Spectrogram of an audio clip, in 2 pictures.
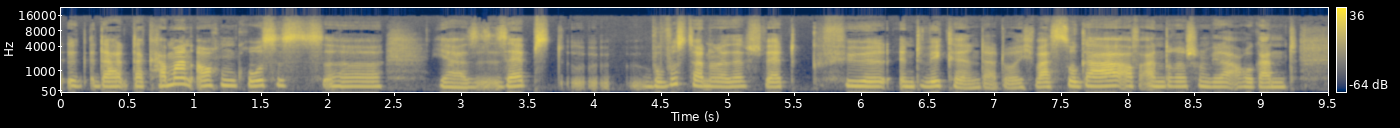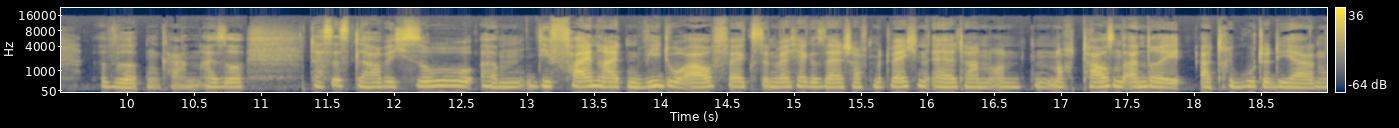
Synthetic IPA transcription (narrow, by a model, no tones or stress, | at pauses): d̥aːd̥aːkʰanmanʔa̰ʊxn̩ɡʁoːsəsʔɛːjaːzɛlpstbəvʊstz̥aɪnoːdɐzɛlpstv̥eːɐtɡ̥əfyːlɛntv̥ɪkl̩nda̰dʊɐçv̥asz̥oɡaːɐa̰ʊfʔa̰ndəʁəʃoːnviːdɐʔa̰ʁoɡantvɪɐkŋ̩kʰa̰nʔa̰lzod̥asɪst̚ɡ̥laʊbəɪçz̥oːʔɛːmdiːfaɪnhaɪtn̩viːduːʔaʊfv̥ɛkstɪnvɛlçɐɡəzɛlʃaftmɪtv̥ɛlçn̩ʔɛltɐnʊ̰ntnɔχtʰaʊzn̩tʔa̰ndəʁəʔatʁ̥ibuːtədiːjaːn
